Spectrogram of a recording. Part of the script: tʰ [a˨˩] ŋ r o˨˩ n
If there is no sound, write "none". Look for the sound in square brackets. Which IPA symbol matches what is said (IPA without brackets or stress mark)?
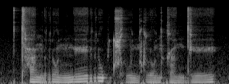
a˨˩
